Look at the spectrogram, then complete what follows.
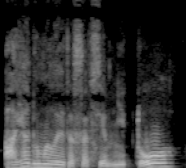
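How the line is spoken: Disappointed mumble. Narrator (Russian): разочарованно пробормотала Маша

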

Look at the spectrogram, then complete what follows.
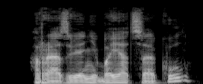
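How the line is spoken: Plain. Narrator (Russian): спросила она

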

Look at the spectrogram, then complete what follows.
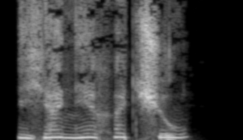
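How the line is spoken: Thin squeaky voice. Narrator (Russian): произнесла она тоненьким голоском, похожим на писк

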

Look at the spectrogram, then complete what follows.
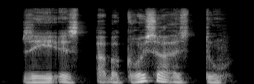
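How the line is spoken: Dazed stammer. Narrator (German): stotterte ich völlig benommen, nicht nur von ihren Worten, sondern auch davon, dass sie gar nicht mit dem Mund sprach

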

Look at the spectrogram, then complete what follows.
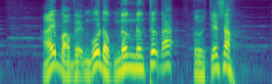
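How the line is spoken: Sudden loud bark. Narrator (Vietnamese): Miêu Sở Thiên đột nhiên quát lớn

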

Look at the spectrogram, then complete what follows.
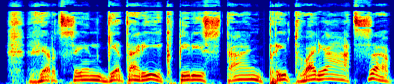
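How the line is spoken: Thundering voice. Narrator (Russian): прогремел

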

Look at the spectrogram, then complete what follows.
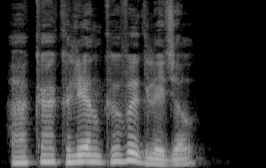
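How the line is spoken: Sighing question. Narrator (Russian): Нора вздохнула и спросила

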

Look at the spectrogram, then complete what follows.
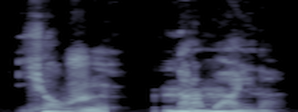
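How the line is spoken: Whisper. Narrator (Russian): прошептал Зарубик

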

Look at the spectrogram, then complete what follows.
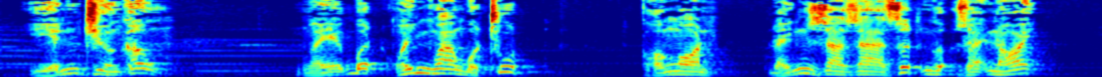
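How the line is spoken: Furious, humiliated yelling. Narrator (Vietnamese): Hàn Phong thẹn quá hóa giận, vừa tức tối gào thét

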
